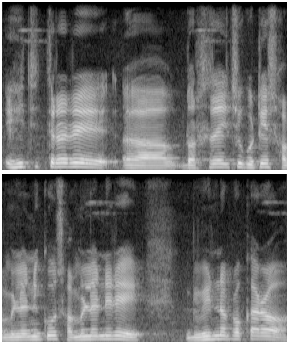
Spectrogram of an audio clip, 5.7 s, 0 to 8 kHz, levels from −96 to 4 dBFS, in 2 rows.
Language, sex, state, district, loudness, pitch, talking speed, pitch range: Odia, male, Odisha, Khordha, -14 LUFS, 155 Hz, 115 wpm, 135-170 Hz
